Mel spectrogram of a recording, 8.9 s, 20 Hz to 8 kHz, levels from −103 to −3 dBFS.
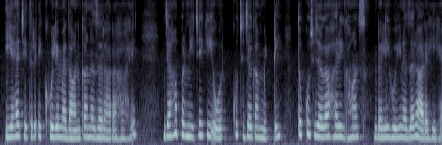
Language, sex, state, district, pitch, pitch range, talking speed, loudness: Hindi, female, Bihar, Begusarai, 205 Hz, 190-220 Hz, 195 wpm, -35 LUFS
